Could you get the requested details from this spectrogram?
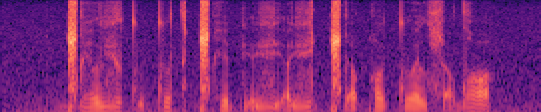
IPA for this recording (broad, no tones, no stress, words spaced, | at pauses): ɡ͡ǁelvʲʌtʷḭ tʷɛt͡sǁʰipʲa̰ vʲa̰vʲɯ ǁḭqʷa tʷɛlçḭdˤʌ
